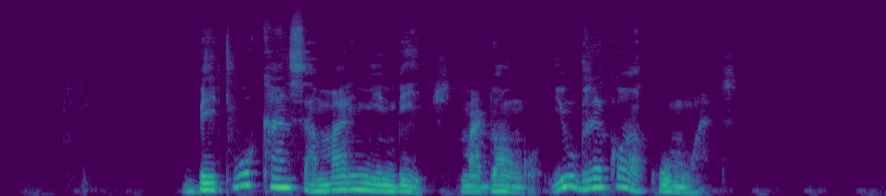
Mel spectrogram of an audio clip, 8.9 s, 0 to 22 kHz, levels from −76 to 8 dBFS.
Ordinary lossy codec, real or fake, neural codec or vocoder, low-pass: none; fake; codec, 44.1 kHz, 7.8 kbps, Pupu-Codec; 19.8 kHz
